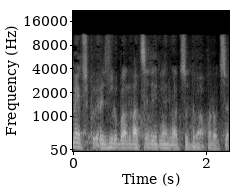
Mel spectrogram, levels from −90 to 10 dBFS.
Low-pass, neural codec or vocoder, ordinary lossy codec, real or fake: 10.8 kHz; codec, 24 kHz, 1.5 kbps, HILCodec; MP3, 48 kbps; fake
